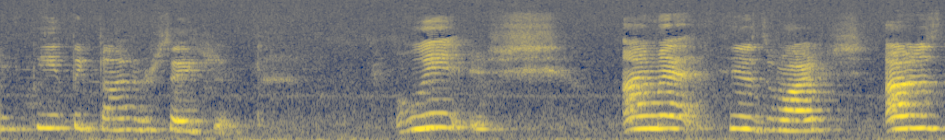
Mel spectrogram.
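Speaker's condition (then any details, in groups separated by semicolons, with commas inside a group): Cerebral palsy, mild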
